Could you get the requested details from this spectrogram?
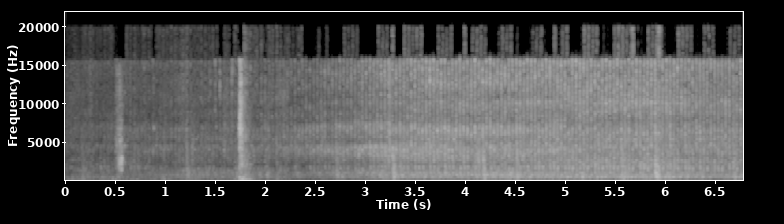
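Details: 2006 Opel Zafira 1.9 CDTI 120hp diesel idling with a light irregular ticking and clatter over the engine; owner does not know where the noise comes from, cause unconfirmed.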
